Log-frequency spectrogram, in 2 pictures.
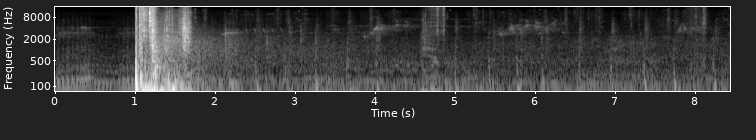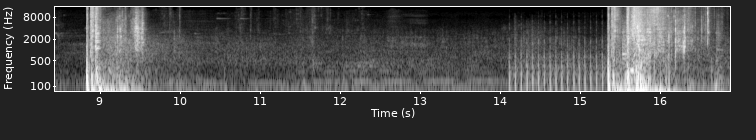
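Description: A sniper rifle fires loud, booming single shots that echo away.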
